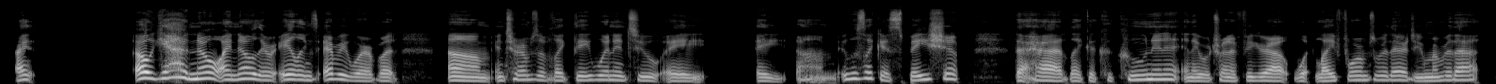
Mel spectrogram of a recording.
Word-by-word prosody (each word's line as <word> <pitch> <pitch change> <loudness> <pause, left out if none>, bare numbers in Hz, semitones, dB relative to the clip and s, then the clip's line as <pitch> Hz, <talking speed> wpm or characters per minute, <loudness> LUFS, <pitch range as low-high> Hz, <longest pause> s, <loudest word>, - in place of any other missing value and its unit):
I - - +1 1.0
Oh, 285 - +11
yeah, 290 +4 +4
no, 265 +1 +5
I 225 - +3
know 250 +3 +3
there 200 -2 0
were 190 - -3
aliens 225 -1 +1
everywhere, 180 -10 +1
but, 170 -1 -3 0.5
um, 175 -4 +3
in 180 - -3
terms 220 -1 -3
of, 195 -2 -5
like, 180 -1 -4
they 195 +1 -1
went 210 0 -2
into 185 -4 -3
a 155 -2 -2 0.5
a 155 -6 -4
um, 290 0 -7
it 225 - -3
was 260 +2 0
like 275 -5 -2
a 175 - -3
spaceship 230 +7 -1 0.5
that - - +1
had, 180 -4 +2
like, 160 -3 -5
a - - -4
cocoon 215 +7 -1
in 230 0 +2
it 235 -1 0
and 165 - -2
they 160 - 0
were 150 -1 -2
trying 170 -3 -2
to - - -23
figure 175 0 -1
out 165 -1 +1
what 170 +2 -4
life 165 +2 0
forms 205 +2 -3
were 200 -1 -3
there. 200 -1 0
Do - - -7
you 160 - -1
remember 175 +4 0
that? 205 +1 0
200 Hz, 200 wpm, -22 LUFS, 170-230 Hz, 1.0 s, Oh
